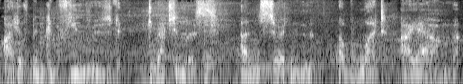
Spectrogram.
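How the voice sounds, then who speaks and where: An actor playing a proud, earnest robotic alien warrior in a video game, speaking in a solemn, declamatory way. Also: male voice, a bass voice, wildly swooping pitch, slow, creaky, distant mic, over music, heavily acted. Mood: proud, resolute. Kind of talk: dramatic video game acting.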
